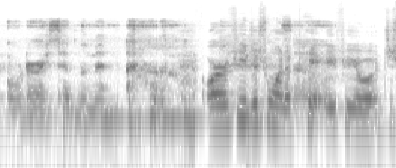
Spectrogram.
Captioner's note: chuckles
